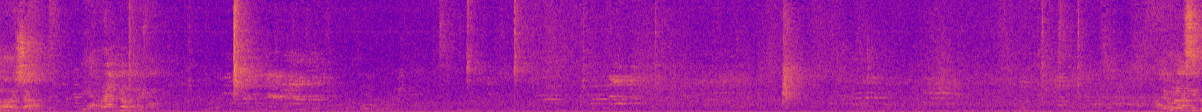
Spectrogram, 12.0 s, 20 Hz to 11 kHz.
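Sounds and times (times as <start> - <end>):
low room hum: 0.0 - 12.0
faint indistinct speech: 2.0 - 11.7.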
